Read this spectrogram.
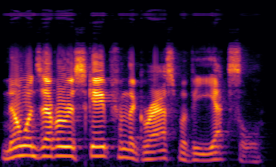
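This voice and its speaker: A man's voice: on the high side, lively intonation, moderate pace, fairly bright tone, highs cut off. A man voicing a determined, protective quest hero from a storybook, earnest and dramatic. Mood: despairing.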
